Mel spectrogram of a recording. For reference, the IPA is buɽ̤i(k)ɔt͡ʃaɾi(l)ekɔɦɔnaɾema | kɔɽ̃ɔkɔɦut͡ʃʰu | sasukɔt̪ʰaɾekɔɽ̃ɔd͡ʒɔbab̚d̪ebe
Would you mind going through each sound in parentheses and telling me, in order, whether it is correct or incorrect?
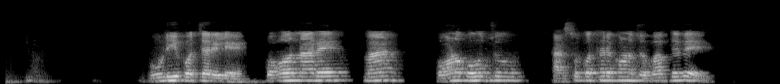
incorrect: p, correct

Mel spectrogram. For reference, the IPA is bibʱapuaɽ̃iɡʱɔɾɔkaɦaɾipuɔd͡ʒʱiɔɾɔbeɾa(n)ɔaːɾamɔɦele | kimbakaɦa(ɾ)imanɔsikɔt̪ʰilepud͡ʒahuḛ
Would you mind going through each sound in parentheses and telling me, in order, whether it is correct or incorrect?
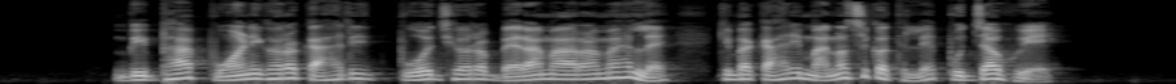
incorrect: m, correct

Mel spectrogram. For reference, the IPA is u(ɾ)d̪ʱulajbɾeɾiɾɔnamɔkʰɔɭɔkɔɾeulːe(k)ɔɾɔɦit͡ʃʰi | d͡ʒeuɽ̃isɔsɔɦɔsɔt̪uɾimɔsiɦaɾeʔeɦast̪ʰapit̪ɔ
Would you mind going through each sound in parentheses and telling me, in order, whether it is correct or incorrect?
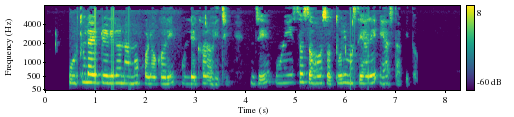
correct, incorrect: kʰ

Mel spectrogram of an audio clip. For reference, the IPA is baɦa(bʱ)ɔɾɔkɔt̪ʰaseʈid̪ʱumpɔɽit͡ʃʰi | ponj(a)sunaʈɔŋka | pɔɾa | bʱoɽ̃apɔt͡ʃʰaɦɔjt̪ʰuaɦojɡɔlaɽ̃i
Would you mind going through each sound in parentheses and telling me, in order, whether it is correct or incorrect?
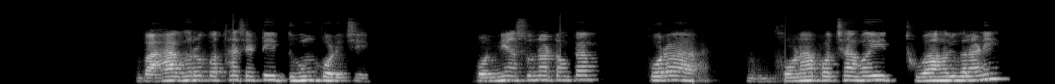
incorrect: ɡʱ, correct

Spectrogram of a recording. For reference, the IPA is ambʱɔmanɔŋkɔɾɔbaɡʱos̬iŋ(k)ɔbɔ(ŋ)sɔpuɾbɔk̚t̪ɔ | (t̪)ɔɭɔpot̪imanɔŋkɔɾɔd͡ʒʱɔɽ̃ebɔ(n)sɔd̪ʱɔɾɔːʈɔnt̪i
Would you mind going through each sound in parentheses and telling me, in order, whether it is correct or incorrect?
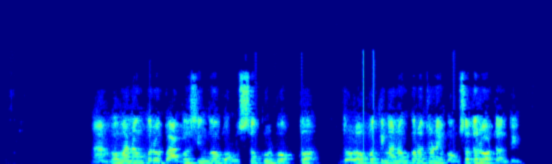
incorrect: ɡ, correct, incorrect: d̪, incorrect: ŋ

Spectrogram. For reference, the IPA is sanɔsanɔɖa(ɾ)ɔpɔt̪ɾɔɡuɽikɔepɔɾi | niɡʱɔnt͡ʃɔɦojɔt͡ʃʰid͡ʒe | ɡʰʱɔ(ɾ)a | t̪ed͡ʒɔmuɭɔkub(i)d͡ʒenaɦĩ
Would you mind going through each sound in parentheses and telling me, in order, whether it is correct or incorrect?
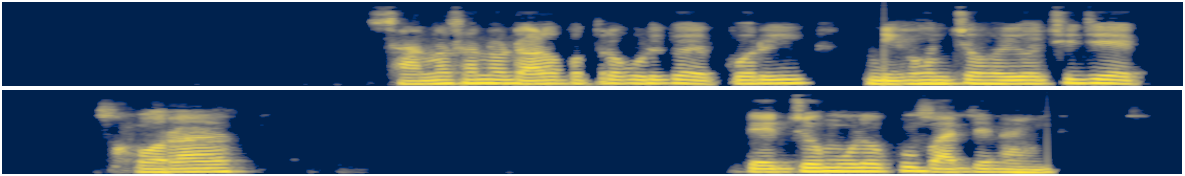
incorrect: ɭ, correct, incorrect: a

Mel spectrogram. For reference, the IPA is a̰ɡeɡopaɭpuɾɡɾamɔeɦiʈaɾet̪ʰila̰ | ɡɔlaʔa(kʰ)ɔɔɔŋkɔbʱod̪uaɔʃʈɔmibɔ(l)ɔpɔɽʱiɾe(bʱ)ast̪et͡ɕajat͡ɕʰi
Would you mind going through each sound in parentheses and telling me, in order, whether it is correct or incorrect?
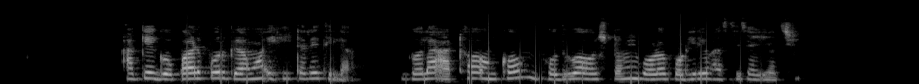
incorrect: ʈʰ, incorrect: ɽ, correct

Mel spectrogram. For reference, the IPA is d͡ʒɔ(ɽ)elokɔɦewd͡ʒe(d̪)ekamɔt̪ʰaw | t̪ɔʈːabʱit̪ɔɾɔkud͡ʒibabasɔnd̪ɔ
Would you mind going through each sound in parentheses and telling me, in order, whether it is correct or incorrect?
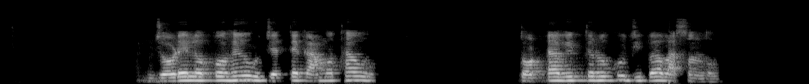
correct, incorrect: t̪

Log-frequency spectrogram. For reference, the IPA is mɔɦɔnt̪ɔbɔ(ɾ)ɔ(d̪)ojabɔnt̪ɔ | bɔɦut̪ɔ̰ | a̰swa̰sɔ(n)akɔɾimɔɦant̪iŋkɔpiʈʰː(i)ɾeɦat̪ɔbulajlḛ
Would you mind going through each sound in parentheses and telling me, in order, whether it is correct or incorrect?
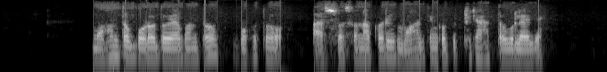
incorrect: ɽ, correct, correct, correct

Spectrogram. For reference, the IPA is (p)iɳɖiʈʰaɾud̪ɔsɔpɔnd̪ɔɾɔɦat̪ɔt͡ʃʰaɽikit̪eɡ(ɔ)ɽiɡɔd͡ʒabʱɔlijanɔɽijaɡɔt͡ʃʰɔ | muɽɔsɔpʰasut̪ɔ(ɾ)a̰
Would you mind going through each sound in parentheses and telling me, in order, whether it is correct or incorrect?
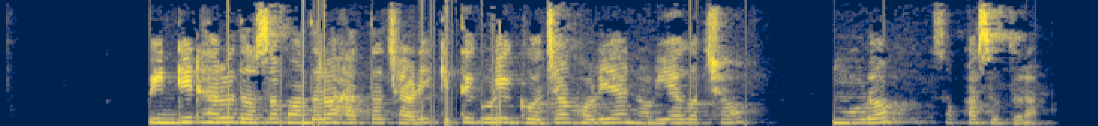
correct, incorrect: u, correct

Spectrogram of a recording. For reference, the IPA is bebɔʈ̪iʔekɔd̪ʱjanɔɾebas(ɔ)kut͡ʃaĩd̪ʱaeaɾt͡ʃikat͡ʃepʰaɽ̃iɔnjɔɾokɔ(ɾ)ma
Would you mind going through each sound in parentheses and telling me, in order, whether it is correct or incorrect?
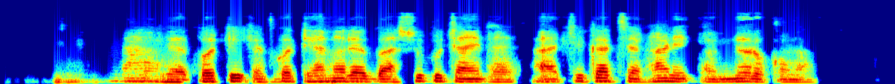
incorrect: u, incorrect: none

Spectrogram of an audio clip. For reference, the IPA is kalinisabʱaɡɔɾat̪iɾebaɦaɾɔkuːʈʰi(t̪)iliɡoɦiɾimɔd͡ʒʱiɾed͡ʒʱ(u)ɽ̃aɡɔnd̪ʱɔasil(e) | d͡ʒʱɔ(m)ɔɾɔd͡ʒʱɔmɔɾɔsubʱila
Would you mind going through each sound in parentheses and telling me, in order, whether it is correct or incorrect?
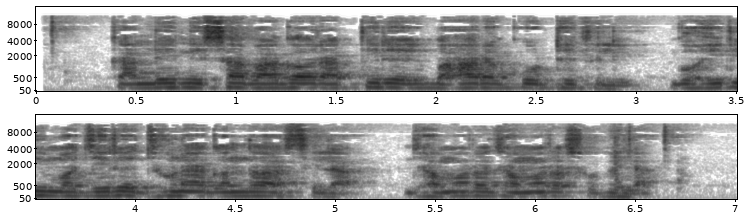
incorrect: t̪ʰ, correct, incorrect: a, correct

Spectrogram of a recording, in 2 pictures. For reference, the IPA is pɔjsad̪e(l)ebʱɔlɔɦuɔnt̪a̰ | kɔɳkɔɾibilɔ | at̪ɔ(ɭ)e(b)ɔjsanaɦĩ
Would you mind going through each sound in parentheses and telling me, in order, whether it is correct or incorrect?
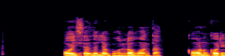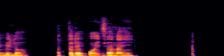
correct, incorrect: ɾ, incorrect: p

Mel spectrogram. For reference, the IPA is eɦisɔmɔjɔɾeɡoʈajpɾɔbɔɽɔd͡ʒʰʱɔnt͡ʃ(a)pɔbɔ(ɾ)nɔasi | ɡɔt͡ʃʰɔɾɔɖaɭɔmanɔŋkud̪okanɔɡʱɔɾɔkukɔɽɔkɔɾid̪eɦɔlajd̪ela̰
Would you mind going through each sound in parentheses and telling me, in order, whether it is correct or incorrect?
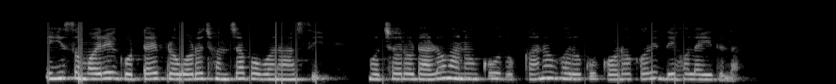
correct, incorrect: none

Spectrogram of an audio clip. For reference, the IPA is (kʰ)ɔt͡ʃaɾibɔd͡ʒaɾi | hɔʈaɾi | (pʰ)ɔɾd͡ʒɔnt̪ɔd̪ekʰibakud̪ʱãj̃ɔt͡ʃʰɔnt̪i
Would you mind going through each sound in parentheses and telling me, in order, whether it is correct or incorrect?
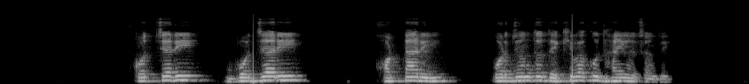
incorrect: k, incorrect: p

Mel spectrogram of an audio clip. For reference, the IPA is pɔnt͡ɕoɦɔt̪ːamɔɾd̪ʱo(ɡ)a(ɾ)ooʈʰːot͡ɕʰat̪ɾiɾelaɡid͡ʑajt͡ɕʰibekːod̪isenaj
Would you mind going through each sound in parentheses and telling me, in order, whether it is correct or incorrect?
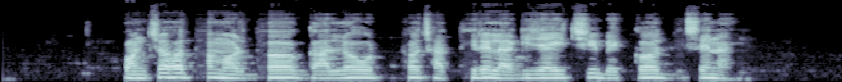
correct, incorrect: l

